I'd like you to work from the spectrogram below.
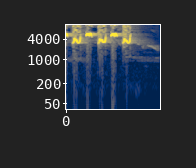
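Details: Java sparrow in lively song intended to trigger singing in other birds: five quick, bright alternating chirps within one second, fading into a faint thin whistle.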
